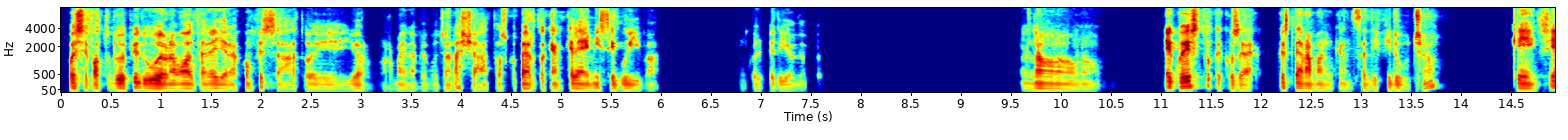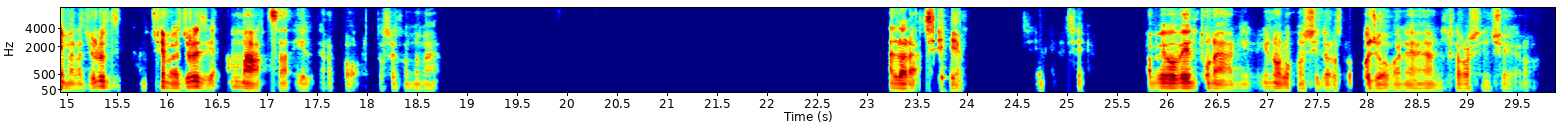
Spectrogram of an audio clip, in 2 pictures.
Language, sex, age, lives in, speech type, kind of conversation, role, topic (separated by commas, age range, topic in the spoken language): Italian, male, 25-29, Italy, conversation, unstructured, none, Come capisci se una relazione è sana oppure no?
